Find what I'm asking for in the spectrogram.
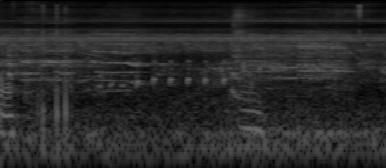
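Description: Young gamecock stags on a Batangas game farm cluck in short repeated calls through a steady open-air background, with some brief higher crowing-like notes mixed in.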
